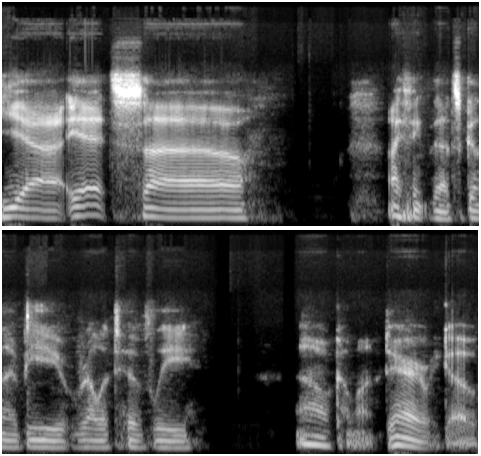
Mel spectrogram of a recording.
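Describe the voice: At a very slow pace, a man speaks with fairly low pitch and lively intonation.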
